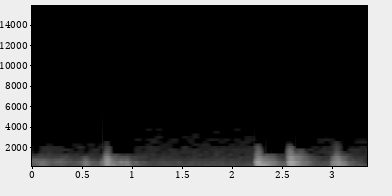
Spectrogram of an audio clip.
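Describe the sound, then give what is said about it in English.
A hammer knocks at a door's hinges to take the door off them, in a few sharp, irregular blows, some in quick pairs, muffled, with no talking. “Hey, what are you trying to do to that door? Take it off the hinges.”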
